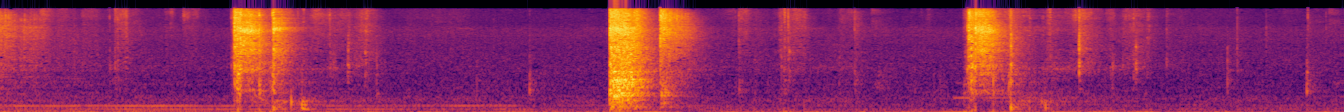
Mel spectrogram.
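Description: Toy AWM sniper rifle firing plastic BB pellets at a thermocol sheet: three sharp cracks, evenly spaced a little under three seconds apart, each dying away quickly.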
